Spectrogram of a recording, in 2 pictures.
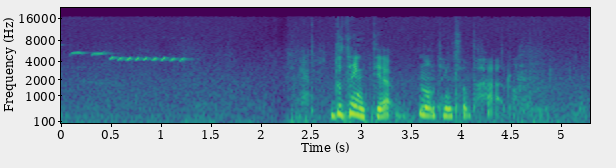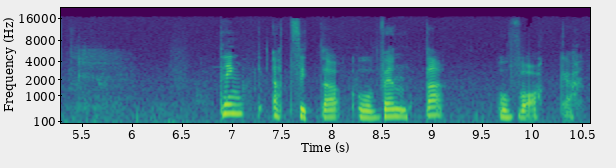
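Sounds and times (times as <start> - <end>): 
blue tit calling near nest boxes: 0.0 - 1.4
speech: 2.7 - 4.7, 6.9 - 10.5.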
